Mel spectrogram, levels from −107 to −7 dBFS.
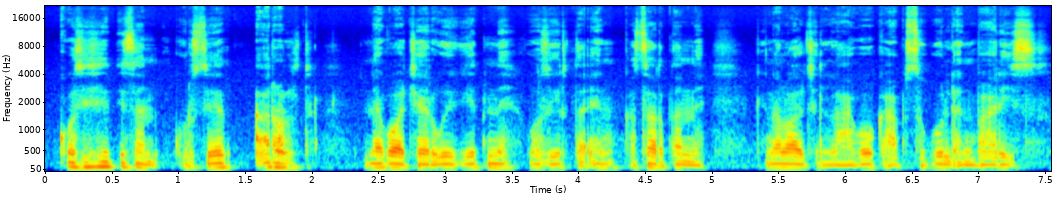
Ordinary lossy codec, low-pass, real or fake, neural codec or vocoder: none; none; real; none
